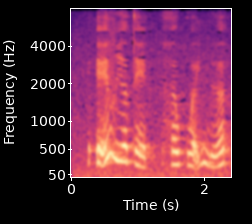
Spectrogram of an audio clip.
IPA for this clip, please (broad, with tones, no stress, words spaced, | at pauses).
ʔḛ˧˥vi˧ə̯t̪e˨˩t̚ | hə˧wkwə̰˧˥jŋɨ˨˦ə̯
